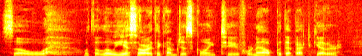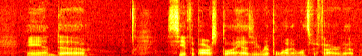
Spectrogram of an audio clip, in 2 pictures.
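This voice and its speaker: Low, gravelly man thinking aloud. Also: fairly even intonation, a little mellow. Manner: halting, thinking aloud in trailing fragments. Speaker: hobbyist restorer narrating a repair video. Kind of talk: casual unscripted repair commentary.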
